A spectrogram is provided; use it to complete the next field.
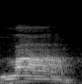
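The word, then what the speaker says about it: لام: It's called lamb. And this lam now is just L. It's something that is easy to pronounce, and it has English equivalent, which is what? Which is L.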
